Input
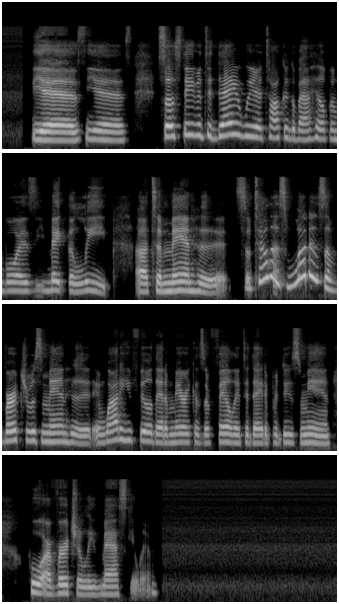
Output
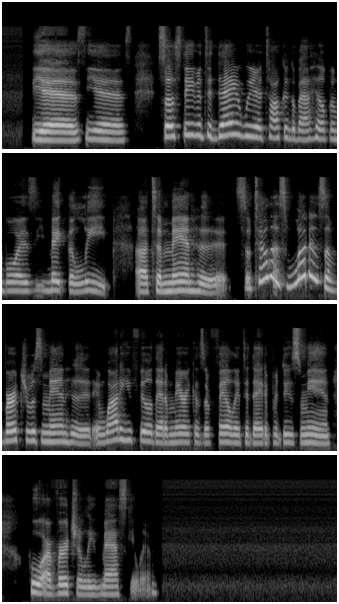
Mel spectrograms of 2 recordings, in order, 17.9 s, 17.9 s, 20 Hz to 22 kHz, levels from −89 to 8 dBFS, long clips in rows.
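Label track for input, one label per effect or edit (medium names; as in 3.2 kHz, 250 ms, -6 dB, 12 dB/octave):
12.350000	13.880000	treble shelf 6.2 kHz +11.5 dB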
